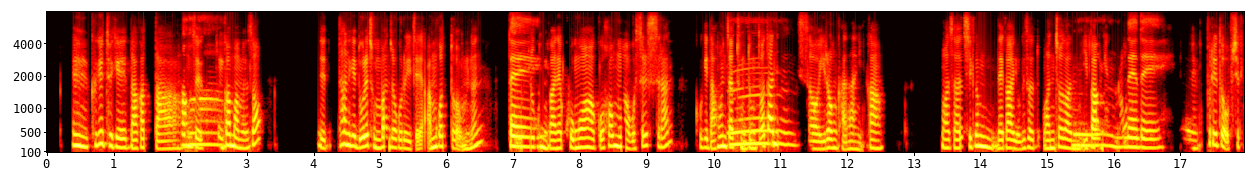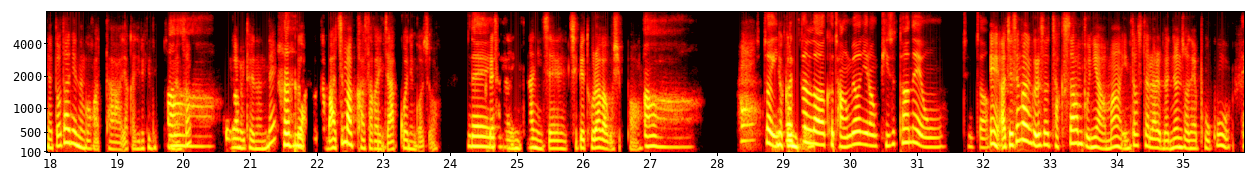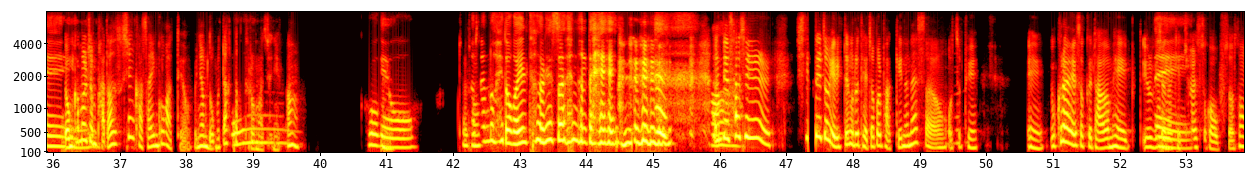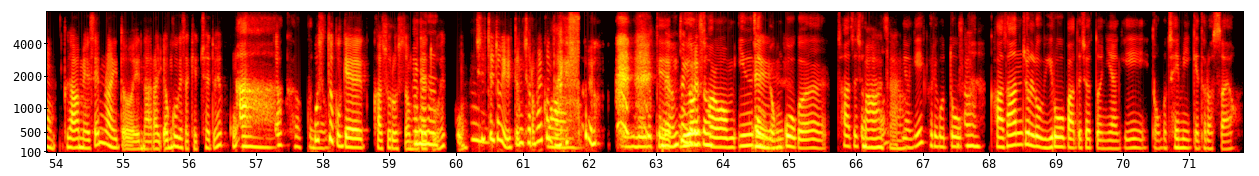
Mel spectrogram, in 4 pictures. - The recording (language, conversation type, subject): Korean, podcast, 가사 한 줄로 위로받은 적 있나요?
- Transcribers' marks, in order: tapping; other background noise; laugh; gasp; laughing while speaking: "샘 라이더가 일 등을 했어야 했는데"; laugh; laugh; laughing while speaking: "했어요"; laugh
